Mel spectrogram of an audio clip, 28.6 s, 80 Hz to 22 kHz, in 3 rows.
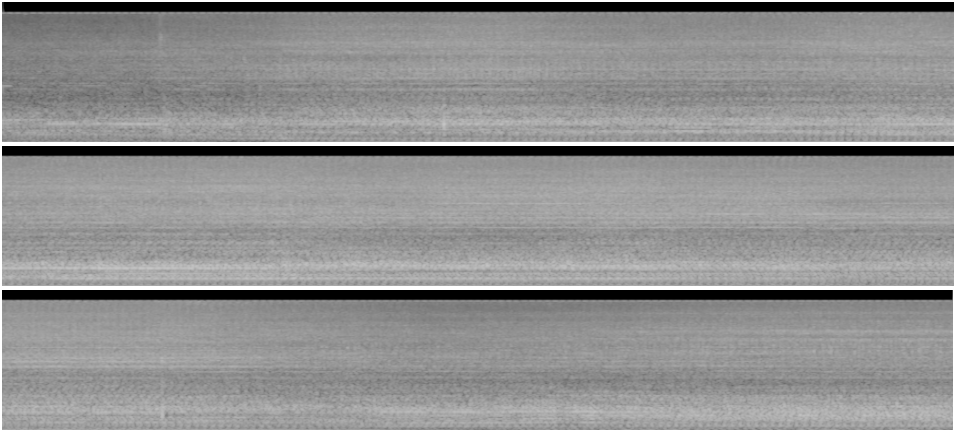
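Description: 2008 Subaru Forester's flat-four boxer engine idling steadily shortly after a cold start.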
